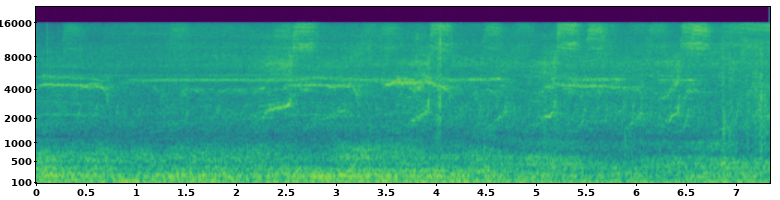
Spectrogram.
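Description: Wild birds calling in the trees: a scatter of short, high chirps and whistles, some sliding down in pitch. Under them is a steady low background noise.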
